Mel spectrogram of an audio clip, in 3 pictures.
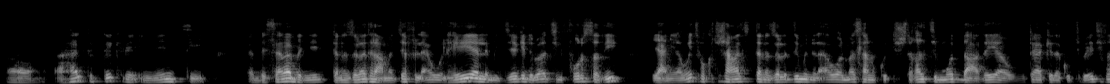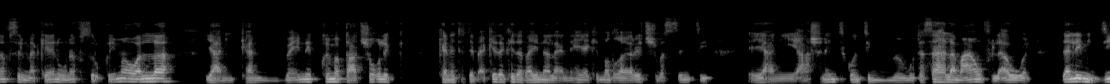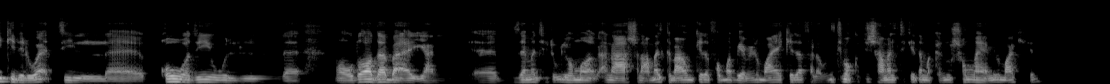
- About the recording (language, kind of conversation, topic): Arabic, podcast, إزاي أعلّم نفسي أقول «لأ» لما يطلبوا مني شغل زيادة؟
- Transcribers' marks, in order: none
